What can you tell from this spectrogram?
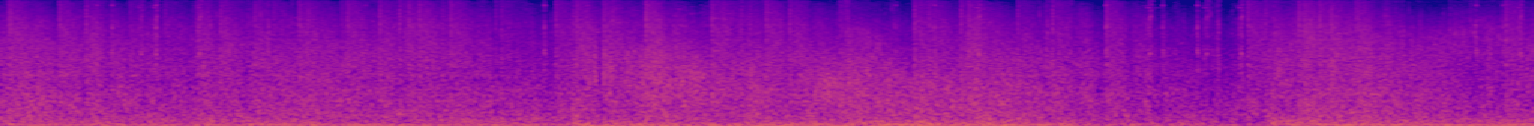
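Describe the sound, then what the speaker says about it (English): Mortar blasts and bullet impacts crash almost without pause on a World War I trench battlefield, a dense, loud barrage of booms and crackling gunfire filling the whole stretch. "We've got a lot of mortars hitting the center side here, or the left flank"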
